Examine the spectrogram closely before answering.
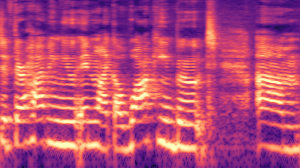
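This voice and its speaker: The speech comes at a moderate pace, with noticeable background noise behind it. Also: woman. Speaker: vlogger sharing surgery recovery. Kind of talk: casual vlog with Q&A. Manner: casual with frequent fillers.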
